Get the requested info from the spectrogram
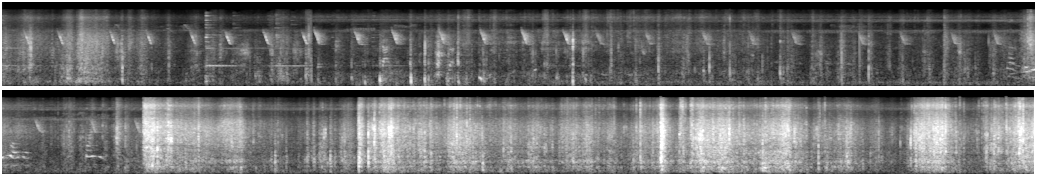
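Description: Large fan-palm leaves rustling and swishing as the cut fronds are handled and dragged; quiet scattered rustles and ticks at first, then loud repeated surges of rustling from a little past halfway.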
